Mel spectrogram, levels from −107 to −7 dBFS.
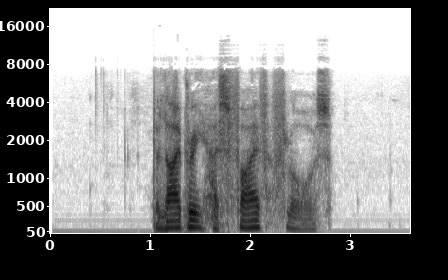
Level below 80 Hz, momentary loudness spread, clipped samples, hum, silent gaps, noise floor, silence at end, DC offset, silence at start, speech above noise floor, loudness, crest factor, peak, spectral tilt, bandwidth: -54 dBFS; 13 LU; under 0.1%; none; none; -66 dBFS; 0.8 s; under 0.1%; 1.05 s; 47 dB; -21 LUFS; 20 dB; -2 dBFS; -5.5 dB/octave; 7.6 kHz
